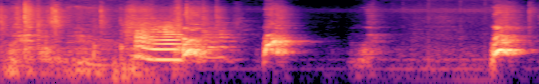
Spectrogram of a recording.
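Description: Pet dog barking at trumpet practice, which it dislikes: a loud held note that sags in pitch at its end about a second and a half in, then two single sharp barks, one midway and one near the end.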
